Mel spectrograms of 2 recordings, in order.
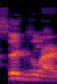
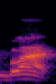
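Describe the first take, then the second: First: The name is said as two syllables. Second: The name is said as one syllable. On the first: The speaker calls it wrong. "I've heard it's not Six Lack" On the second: The speaker calls it right.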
